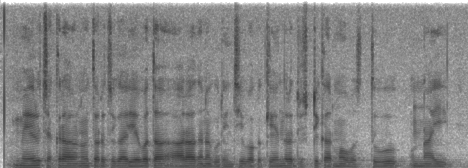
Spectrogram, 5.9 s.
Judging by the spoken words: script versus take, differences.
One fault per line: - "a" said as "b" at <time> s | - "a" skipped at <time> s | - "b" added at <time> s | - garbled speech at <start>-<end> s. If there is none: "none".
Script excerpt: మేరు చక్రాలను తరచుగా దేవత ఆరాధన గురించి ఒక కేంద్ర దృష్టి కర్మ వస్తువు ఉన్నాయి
none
